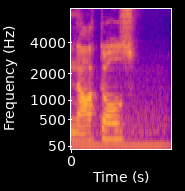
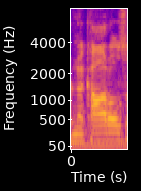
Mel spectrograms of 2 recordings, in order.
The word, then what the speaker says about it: Nacatl: Very similar to the Noctals, or Nacatls as they're correctly pronounced.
